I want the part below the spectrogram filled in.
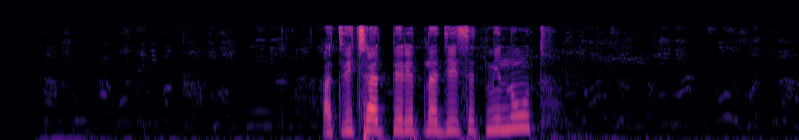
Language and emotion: Russian, angry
